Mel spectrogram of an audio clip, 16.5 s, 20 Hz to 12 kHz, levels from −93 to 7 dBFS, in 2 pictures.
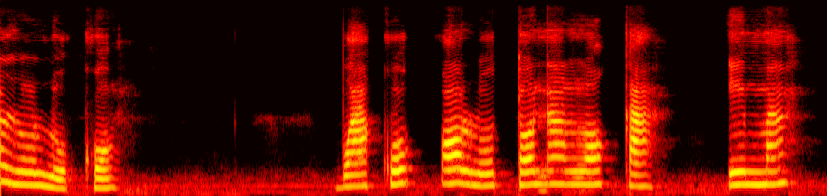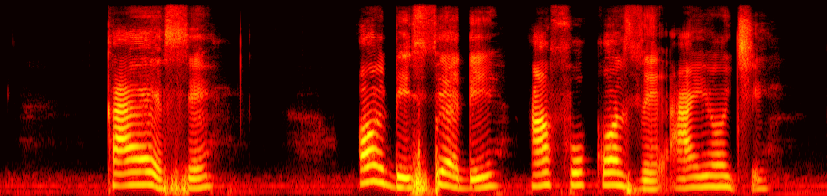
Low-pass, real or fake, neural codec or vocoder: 10.8 kHz; fake; codec, 44.1 kHz, 2.6 kbps, SNAC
